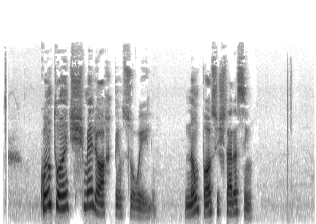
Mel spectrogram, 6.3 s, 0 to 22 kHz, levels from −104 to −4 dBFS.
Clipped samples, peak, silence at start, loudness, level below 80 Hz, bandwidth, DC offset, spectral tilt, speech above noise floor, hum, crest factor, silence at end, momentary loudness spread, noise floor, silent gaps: under 0.1%; -2 dBFS; 0.2 s; -21 LUFS; -72 dBFS; 10.5 kHz; under 0.1%; -4.5 dB/octave; 48 dB; none; 20 dB; 1.3 s; 16 LU; -68 dBFS; none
